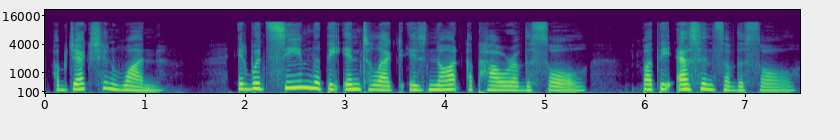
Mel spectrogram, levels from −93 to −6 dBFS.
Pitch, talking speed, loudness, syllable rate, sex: 205 Hz, 165 wpm, -21 LUFS, 4.9 syllables/s, female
